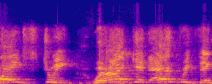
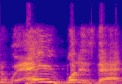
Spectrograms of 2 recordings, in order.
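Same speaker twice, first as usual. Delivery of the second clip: ordinary talk, nothing marked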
